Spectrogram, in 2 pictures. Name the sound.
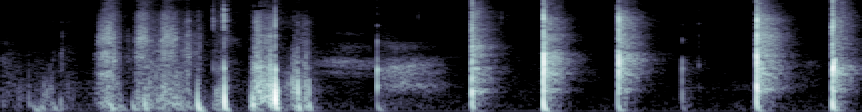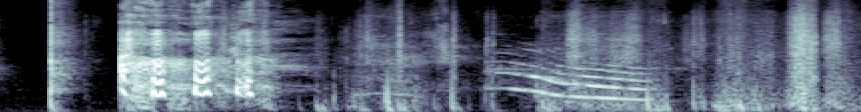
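hand clapping demonstration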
